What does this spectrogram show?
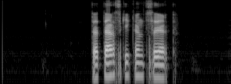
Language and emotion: Russian, neutral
